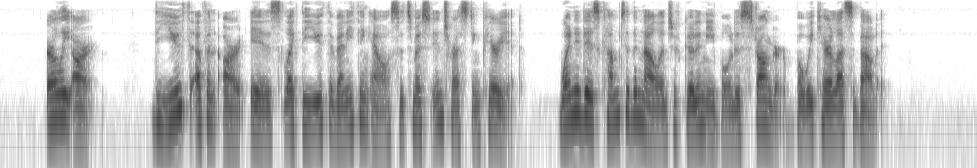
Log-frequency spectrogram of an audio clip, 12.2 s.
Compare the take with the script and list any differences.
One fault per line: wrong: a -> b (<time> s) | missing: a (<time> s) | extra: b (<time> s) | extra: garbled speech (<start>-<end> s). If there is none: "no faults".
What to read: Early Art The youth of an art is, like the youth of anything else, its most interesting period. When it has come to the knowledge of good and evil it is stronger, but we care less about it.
no faults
